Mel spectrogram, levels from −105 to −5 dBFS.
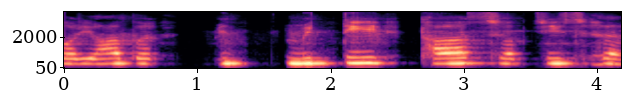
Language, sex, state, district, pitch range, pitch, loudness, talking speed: Hindi, female, Bihar, Araria, 270-285 Hz, 275 Hz, -16 LUFS, 130 wpm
